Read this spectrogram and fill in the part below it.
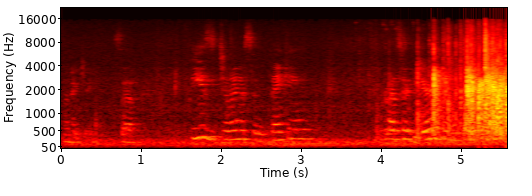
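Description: A woman speaks to an audience in a room with some echo.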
